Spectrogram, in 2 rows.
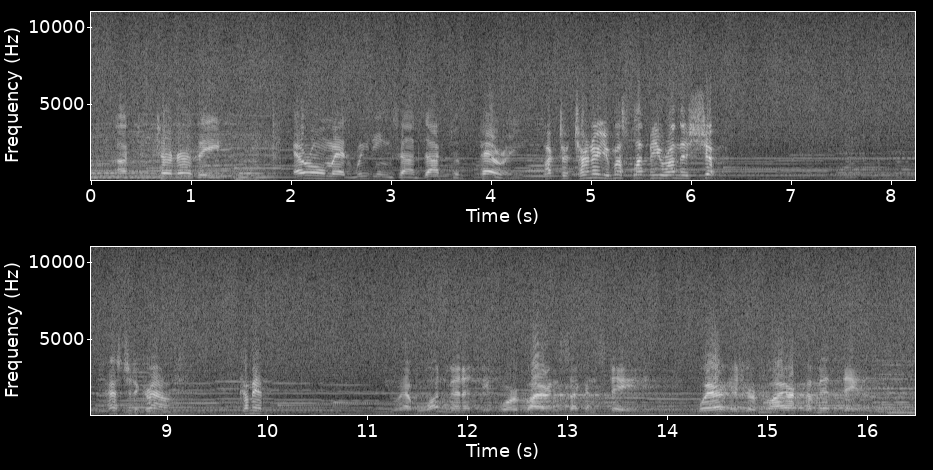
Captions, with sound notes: Dr. Turner, the aero med readings on Dr. Perry... - Dr. Turner, you must let me run this ship. ASTRA to ground, come in. - [Man on PA] You have 1 minute before firing second stage. Where is your fire commit data?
